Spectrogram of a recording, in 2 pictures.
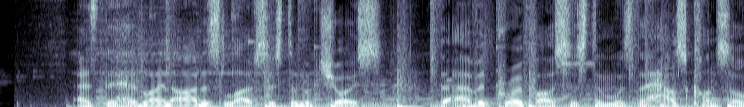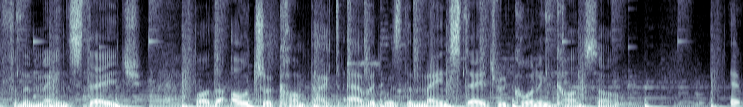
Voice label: Corporate Voiceover

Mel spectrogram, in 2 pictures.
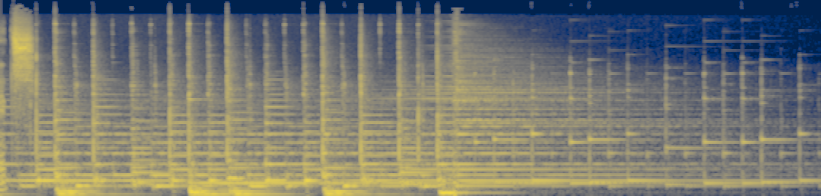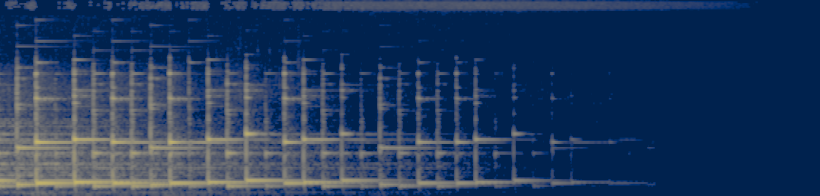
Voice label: Podcast

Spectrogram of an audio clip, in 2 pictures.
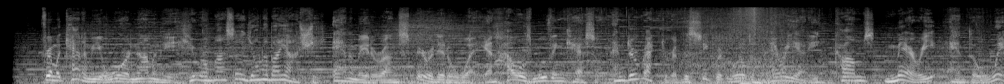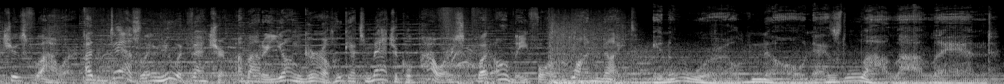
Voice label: Movie Trailer and TV Promos

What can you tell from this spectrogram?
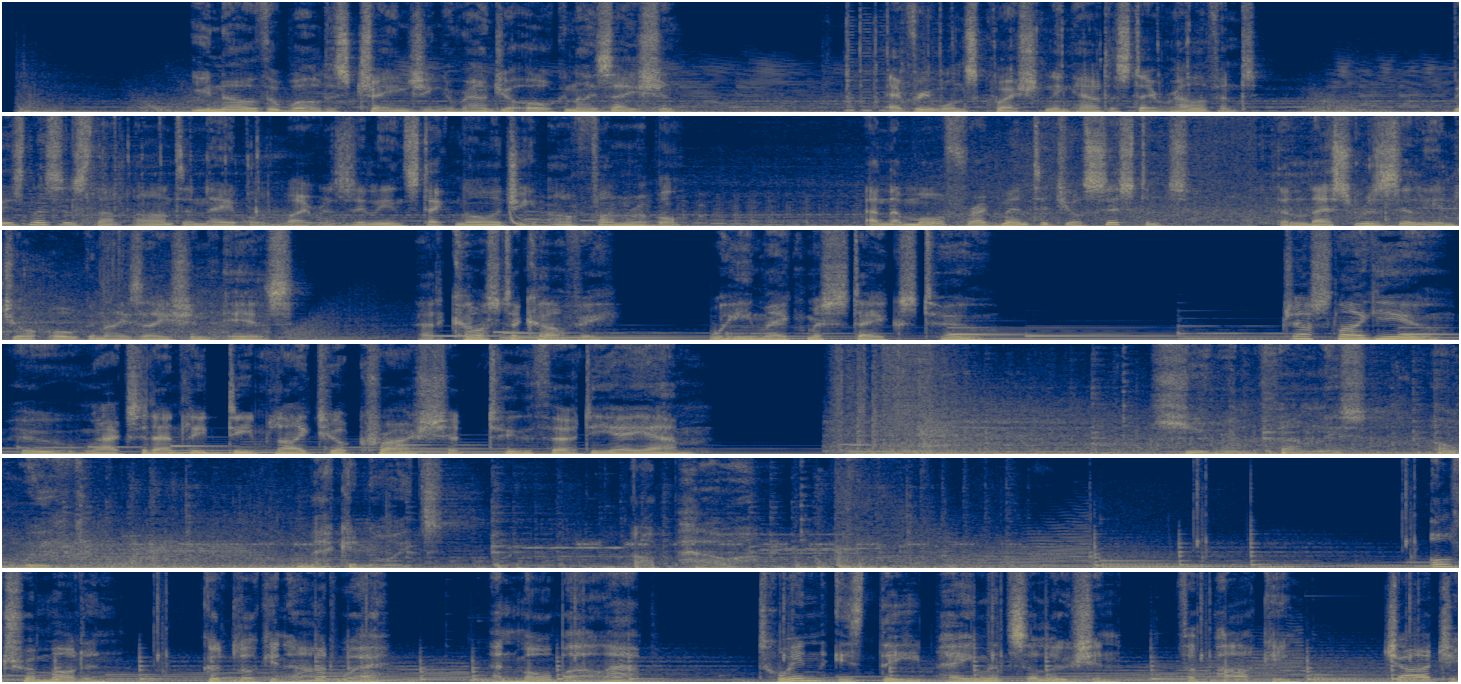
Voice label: Corporate Narration, male voice over

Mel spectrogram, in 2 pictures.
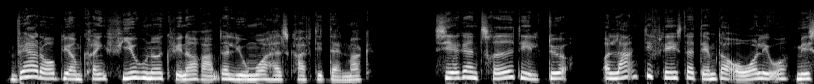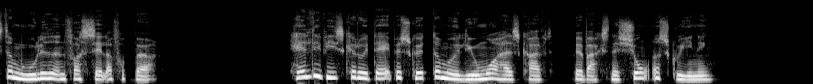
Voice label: documentary

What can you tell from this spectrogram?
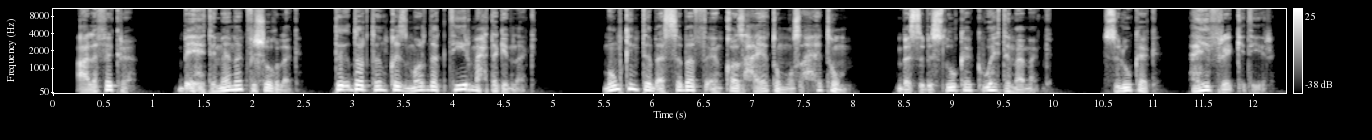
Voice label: Radio PSA

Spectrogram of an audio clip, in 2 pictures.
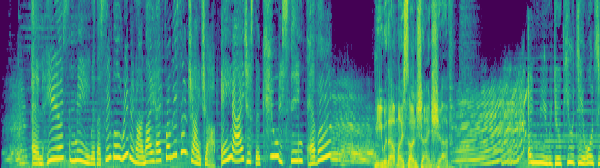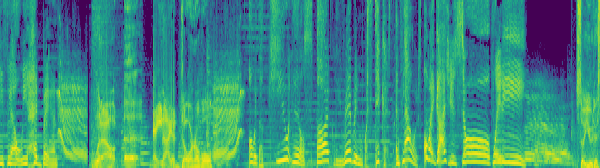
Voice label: Baby Talk; Sunshine Shoppe

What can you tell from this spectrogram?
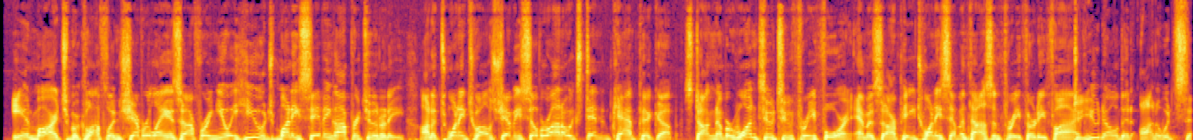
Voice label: Commercial Automotive

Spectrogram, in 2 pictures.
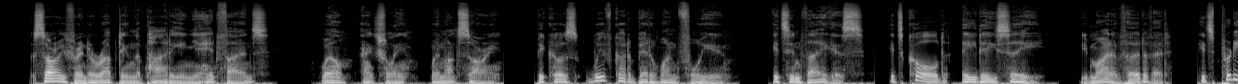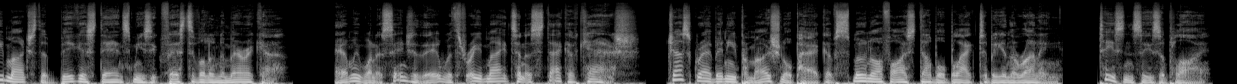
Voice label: TELEVISION

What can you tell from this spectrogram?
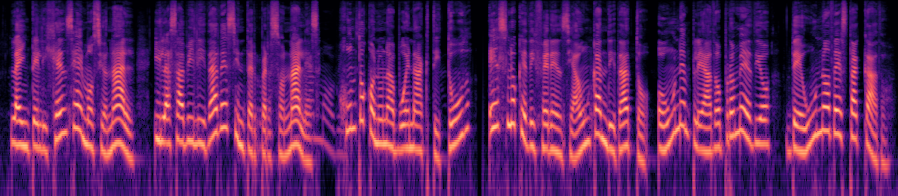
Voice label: E learning; devops

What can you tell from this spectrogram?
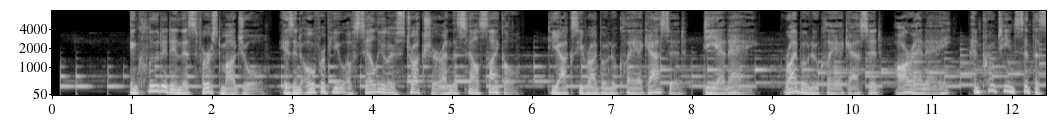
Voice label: e-Learning Basic Oncology

